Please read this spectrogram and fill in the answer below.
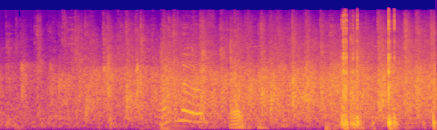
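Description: Audience applause building steadily louder into a standing ovation, with a few sharp knocks near the end as the podium microphone is handled.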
